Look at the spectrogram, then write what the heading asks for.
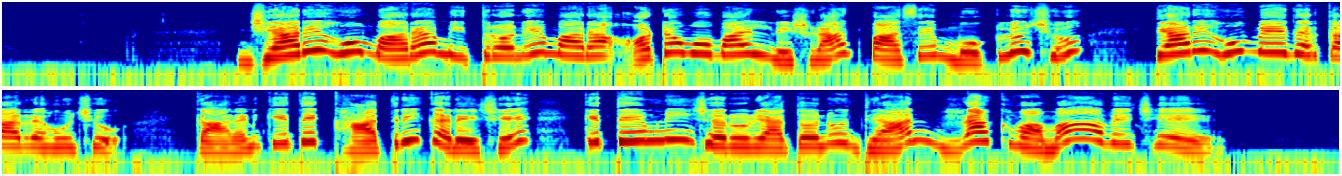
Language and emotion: Gujarati, happy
